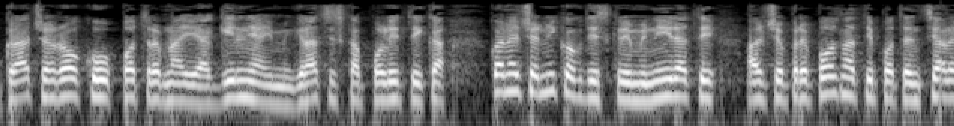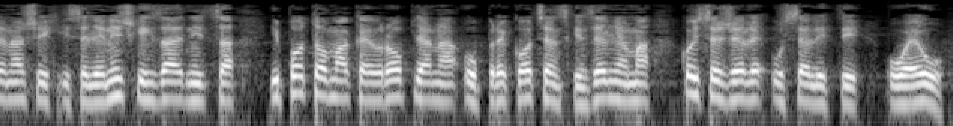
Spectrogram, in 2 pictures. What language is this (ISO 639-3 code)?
hrv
